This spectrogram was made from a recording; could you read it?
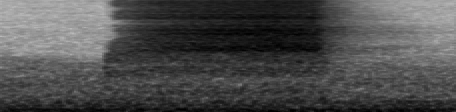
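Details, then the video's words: One loud, raspy owl screech of about eight tenths of a second, a broad hissing sound that swells and stops abruptly, over quiet low hum. "OWLS SOUNDS"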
